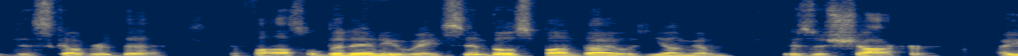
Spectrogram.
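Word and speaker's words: Cymbospondylus: So Symbo, which actually I think I have it correct in the pronunciation, Symbo, C-Y-M-B-O, Spondylus, S-P-O, and D-Y-L-U-S, and then the second part of the species genera name is youngum.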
